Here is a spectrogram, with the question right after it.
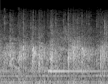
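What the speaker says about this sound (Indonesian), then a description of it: "tepuk tangan dulu dong buat ibu dan anak" A television talk-show studio audience applauds, a brief, loud, dense wash of clapping with a faint tone underneath.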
